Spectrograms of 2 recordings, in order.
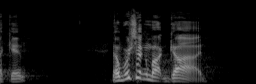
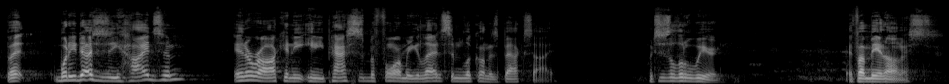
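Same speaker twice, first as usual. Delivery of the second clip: ordinary delivery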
